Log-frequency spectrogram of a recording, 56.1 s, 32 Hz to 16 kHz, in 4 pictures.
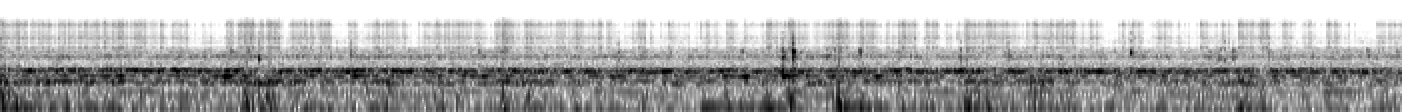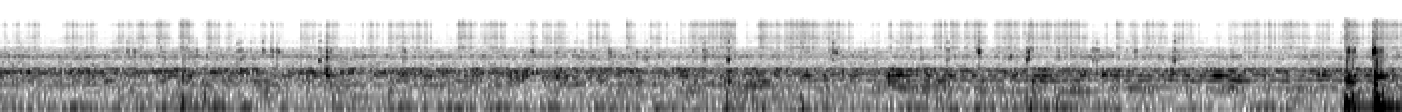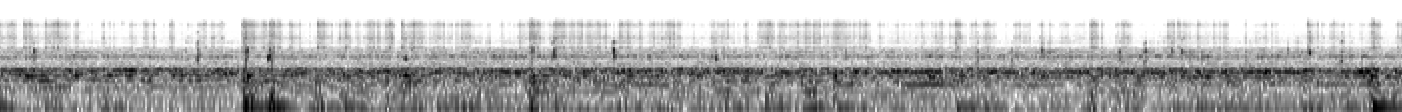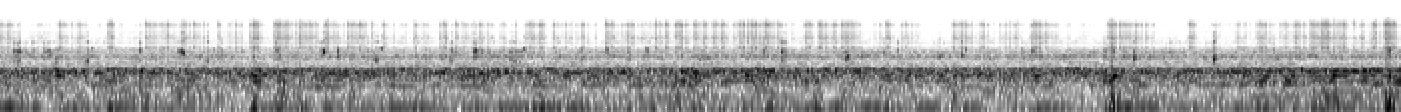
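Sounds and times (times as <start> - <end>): bicycle knocks and rattles: 27.4 - 28.5.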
